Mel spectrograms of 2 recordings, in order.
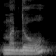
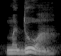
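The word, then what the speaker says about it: מדוע: So in order to overcome this pronunciation difficulty, the Hebrew language adds an a sound before the last guttural consonant, turning madur to madua.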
